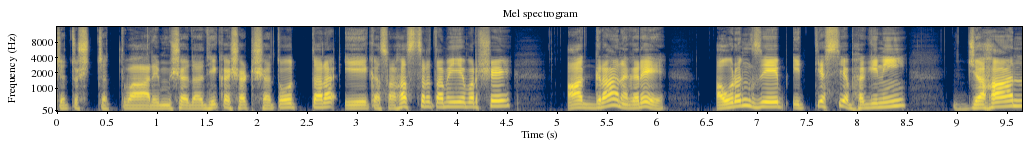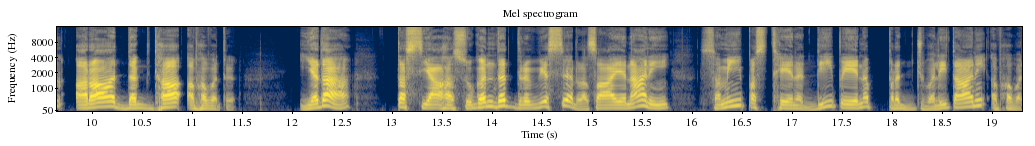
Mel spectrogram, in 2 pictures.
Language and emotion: Sanskrit, neutral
